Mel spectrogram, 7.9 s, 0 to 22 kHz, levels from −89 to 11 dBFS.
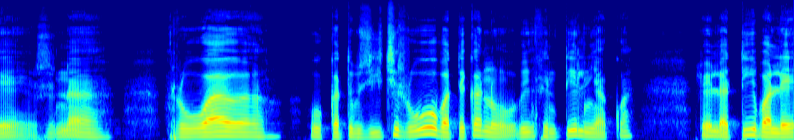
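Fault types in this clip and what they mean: No fault types are present in this clip.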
